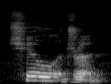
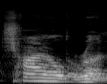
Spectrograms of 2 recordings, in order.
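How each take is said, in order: First: The first syllable sounds like 'chill'. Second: The first syllable sounds like 'child'. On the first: The speaker calls it right. "but chi- chilled, child, and chill, children" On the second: The speaker calls it wrong. "not child run"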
